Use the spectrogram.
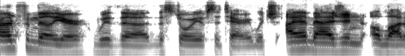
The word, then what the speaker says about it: Säteri: He's got the double dots over the A in his last name. Makes it an E sound, which is fun.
